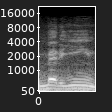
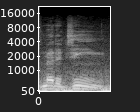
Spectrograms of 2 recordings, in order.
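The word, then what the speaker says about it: Medellín: in metagene oh okay people pronounce it meden but it's metagene you know what I'm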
